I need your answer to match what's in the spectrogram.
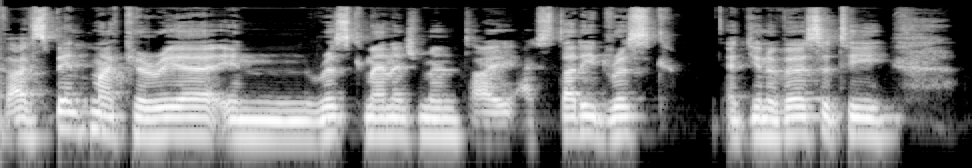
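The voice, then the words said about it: South African accent. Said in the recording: “I'm a South African. If you're asking where the funny accent's from”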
